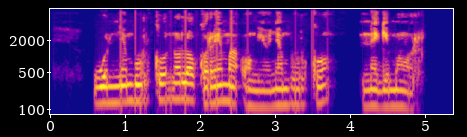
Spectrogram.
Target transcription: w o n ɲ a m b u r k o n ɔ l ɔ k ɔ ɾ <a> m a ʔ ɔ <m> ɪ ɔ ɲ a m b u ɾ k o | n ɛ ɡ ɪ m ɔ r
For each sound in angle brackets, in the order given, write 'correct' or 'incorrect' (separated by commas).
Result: incorrect, incorrect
